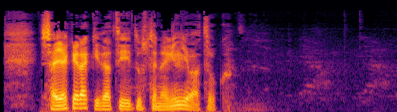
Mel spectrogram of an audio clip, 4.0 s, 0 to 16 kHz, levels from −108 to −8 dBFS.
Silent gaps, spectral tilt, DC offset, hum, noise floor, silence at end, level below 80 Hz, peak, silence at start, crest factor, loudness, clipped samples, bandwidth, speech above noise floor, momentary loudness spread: none; -4 dB/octave; under 0.1%; none; -64 dBFS; 1.7 s; -46 dBFS; 0 dBFS; 0.05 s; 22 dB; -18 LUFS; under 0.1%; 11.5 kHz; 46 dB; 18 LU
